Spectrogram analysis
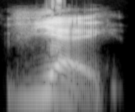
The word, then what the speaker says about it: vieil: This is pronounced vieil. Mon père est un vieil homme. Vieil homme sounds much more flowy, vieil homme, than vieux homme.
